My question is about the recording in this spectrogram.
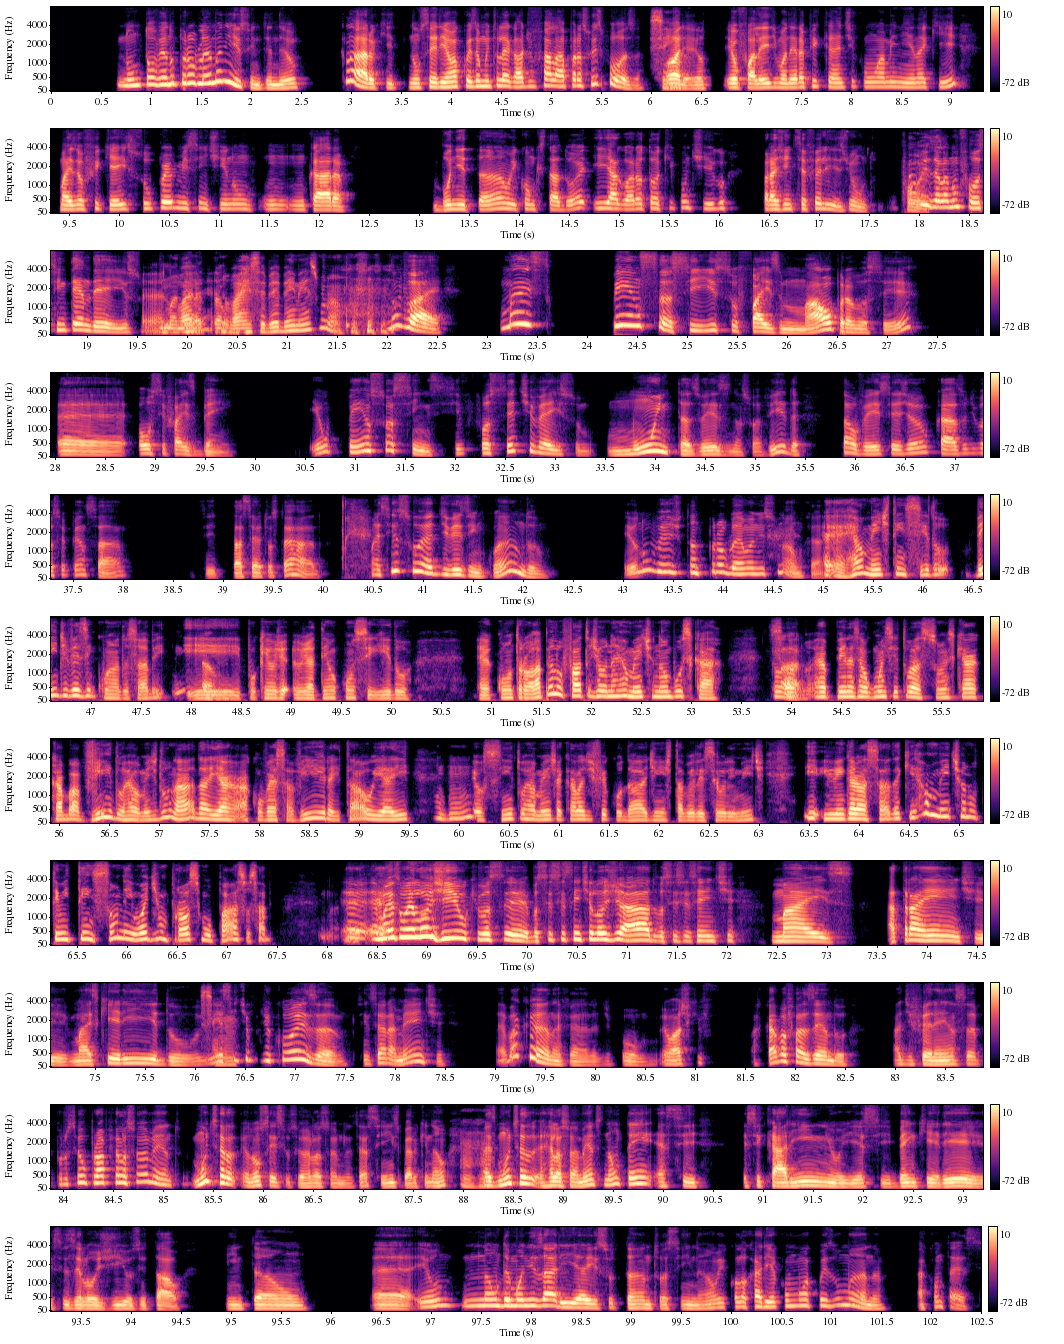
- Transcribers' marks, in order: laugh; other noise
- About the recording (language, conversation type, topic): Portuguese, advice, Como posso estabelecer limites claros no início de um relacionamento?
